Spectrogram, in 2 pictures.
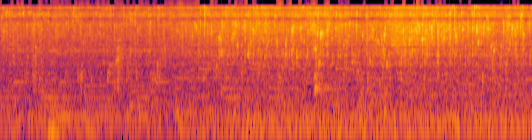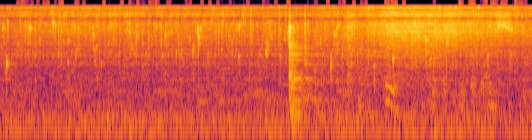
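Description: Breaded green tomatoes fry in a pan of hot oil, a steady close crackling sizzle running throughout with a few sharper pops and scrapes, loud and continuous with no talking.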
